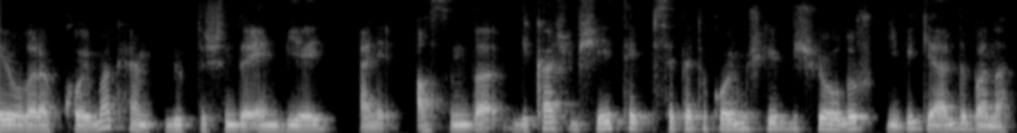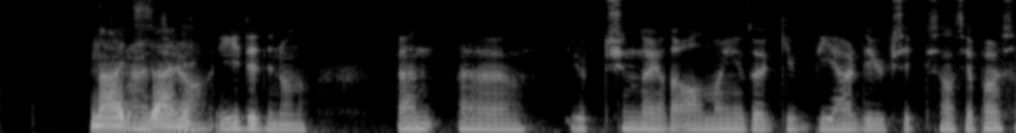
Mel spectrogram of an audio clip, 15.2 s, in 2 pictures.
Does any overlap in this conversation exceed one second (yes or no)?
no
